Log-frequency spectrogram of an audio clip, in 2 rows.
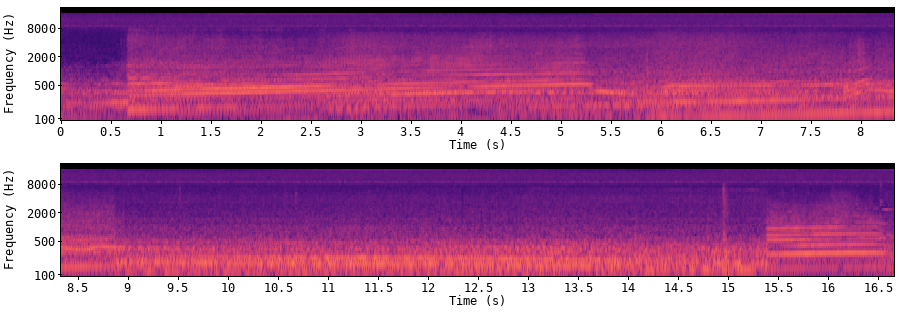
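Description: Lamborghini Countach's V12 engine accelerating hard, its pitch rising steadily for several seconds, then running at a steady pitch for several seconds before rising again near the end.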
